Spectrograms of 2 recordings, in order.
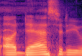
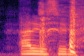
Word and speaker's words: Audacity: So, thought audacity was pronounced. What? – Out of your city.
